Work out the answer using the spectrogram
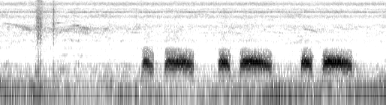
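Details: Young wild-caught spotted dove in moult cooing with gusto in the 'cà lăm lỡ' stutter style: three pairs of a clipped low hoot and a longer level coo, preceded by a brief click and a faint background whistle.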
